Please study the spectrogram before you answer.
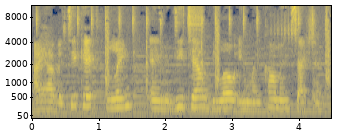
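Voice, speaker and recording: A woman's voice: medium pitch, moderate pace, over music. A woman who founded a fashion business, making an upbeat, scripted promotional announcement.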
